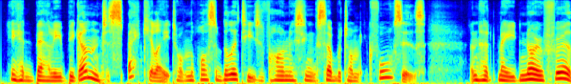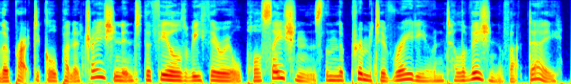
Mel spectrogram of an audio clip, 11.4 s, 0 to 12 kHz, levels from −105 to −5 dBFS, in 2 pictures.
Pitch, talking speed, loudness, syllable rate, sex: 175 Hz, 190 wpm, -19 LUFS, 6.4 syllables/s, female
